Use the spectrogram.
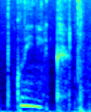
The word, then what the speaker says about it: クリニック: It's a clinic. The same pronunciation, similar pronunciation. Clinic. Let's say together. Clinic. Remember, Japanese R. The sound is like la la la la la. So, clinic. Not clinic. Clinic.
